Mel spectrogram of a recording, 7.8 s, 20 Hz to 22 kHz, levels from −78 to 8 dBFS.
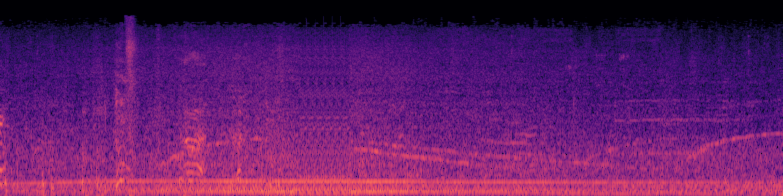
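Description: From 3.07 to 3.50 s, a system hang loop: playback froze while the hardware kept replaying one 85 ms block, which fits a 4096-sample buffer, five times at 11.7 Hz. This gives a machine-gun stutter. Unlike a dropout, nothing falls silent, and about 0.4 s of sound is skipped.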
